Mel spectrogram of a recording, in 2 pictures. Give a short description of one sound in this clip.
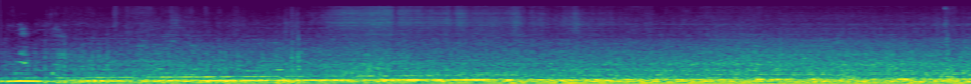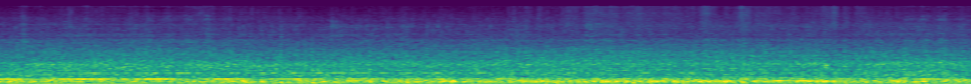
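An engine hums steadily inside a moving vehicle.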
